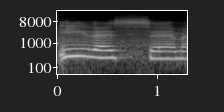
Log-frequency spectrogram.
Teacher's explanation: ویسے تو ہم نے میم زبر کے ساتھ الف حرف مدہ ملا کر ایک الف کے برابر کھینچنا تھا، لیکن کیونکہ سبب مدہ آ گیا اور حمزہ اسی کلمہ کے اندر آ گیا، اس لیے 5 الف کے برابر کھینچیں گے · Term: مد متصل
